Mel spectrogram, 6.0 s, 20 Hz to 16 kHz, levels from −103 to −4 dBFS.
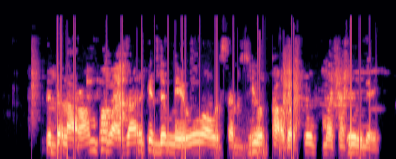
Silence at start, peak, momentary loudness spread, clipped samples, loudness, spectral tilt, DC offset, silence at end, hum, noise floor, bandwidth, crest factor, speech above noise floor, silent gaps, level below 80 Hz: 0.5 s; -2 dBFS; 9 LU; under 0.1%; -16 LUFS; -5 dB/octave; under 0.1%; 0.25 s; none; -40 dBFS; 11 kHz; 16 dB; 24 dB; none; -54 dBFS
